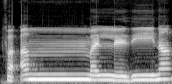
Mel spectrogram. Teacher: میم پہ شد ہوگی تو ہم غنہ کریں گے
